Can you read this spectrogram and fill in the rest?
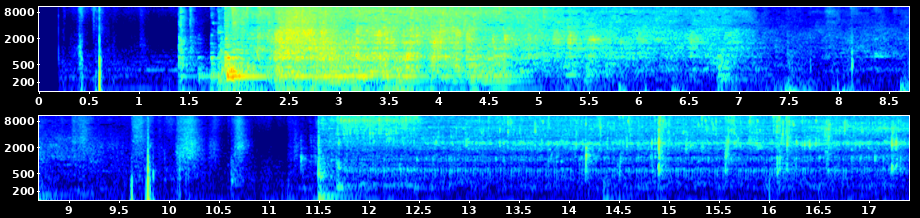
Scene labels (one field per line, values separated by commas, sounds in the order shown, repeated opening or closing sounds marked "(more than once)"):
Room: bathroom, hallway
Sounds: toilet flushing, footsteps, running water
